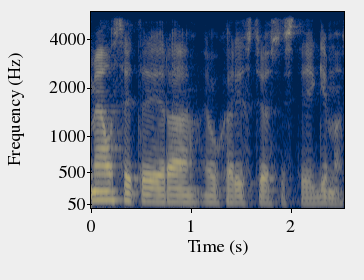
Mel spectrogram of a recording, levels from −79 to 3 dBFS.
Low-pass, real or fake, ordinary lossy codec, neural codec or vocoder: 5.4 kHz; real; Opus, 24 kbps; none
